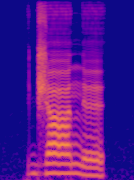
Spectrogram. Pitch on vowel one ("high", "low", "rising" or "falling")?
high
